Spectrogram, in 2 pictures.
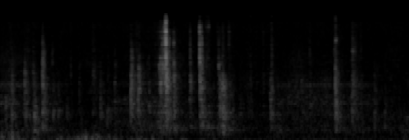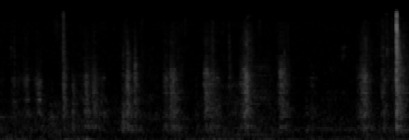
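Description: Faint, scattered clicks and light metallic taps as screws are fitted by hand, finger-tight, through the metal flashing of a solar roof tile.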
